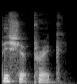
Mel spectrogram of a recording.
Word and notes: bishopric: British English

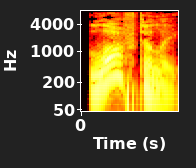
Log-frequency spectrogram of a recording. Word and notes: loftily: British English

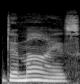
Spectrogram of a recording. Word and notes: demise: American English

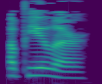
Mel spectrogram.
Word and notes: appealer: British English

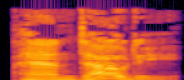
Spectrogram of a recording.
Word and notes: pandowdy: British English

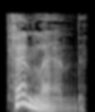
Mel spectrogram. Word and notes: fenland: British English

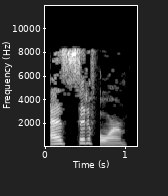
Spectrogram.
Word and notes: ascidiform: British English

